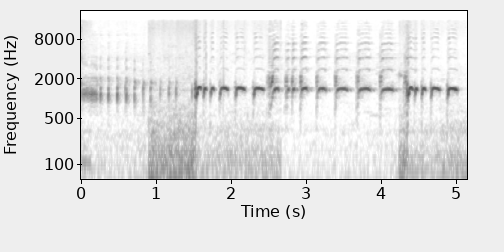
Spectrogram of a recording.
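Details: Local zebra doves trading calls, a female summoning the male, recorded as a lure: soft rapid notes give way to a long steady series of sharp, clipped coos on one pitch, with brief rustling noise.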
